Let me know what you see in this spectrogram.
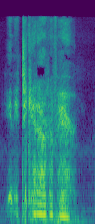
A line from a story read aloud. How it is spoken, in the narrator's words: the boy whispered loudly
